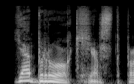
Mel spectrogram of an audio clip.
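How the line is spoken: Grumbling with a smile. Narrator (Russian): проворчал бес, но сделал это, улыбаясь

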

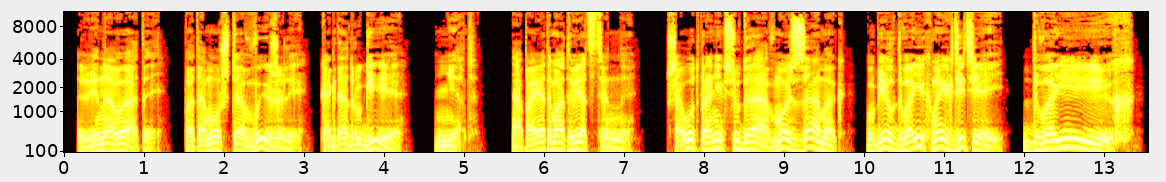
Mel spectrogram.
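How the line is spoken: Growl. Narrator (Russian): Он прорычал это слово

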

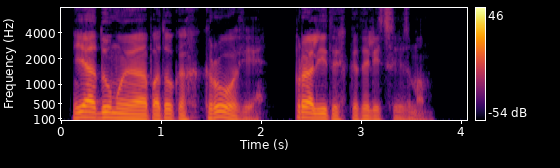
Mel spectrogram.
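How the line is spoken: Cold reply. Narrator (Russian): холодно ответил Эмиль

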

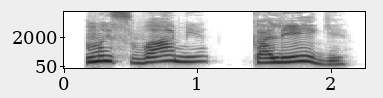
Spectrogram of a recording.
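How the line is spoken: Plain. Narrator (Russian): сказал Горбуй

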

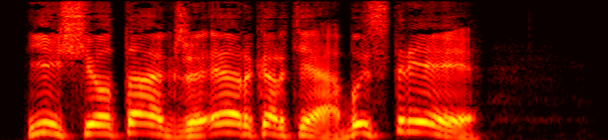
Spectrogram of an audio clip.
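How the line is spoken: Shout. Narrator (Russian): крикнула мне Черэр Бархан

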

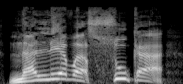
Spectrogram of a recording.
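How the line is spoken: Frantic yelling. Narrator (Russian): орал ему обезумевший парень

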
